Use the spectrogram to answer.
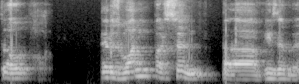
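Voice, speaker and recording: The voice has a dark, mellow tone with a Karnataka accent. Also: man. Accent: Indian English, Kannada. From India, Bangalore. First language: Kannada. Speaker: author on spirituality. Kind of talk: interview.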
